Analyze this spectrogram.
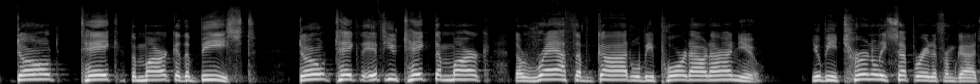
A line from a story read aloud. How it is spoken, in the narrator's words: he's yelling out with a loud voice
